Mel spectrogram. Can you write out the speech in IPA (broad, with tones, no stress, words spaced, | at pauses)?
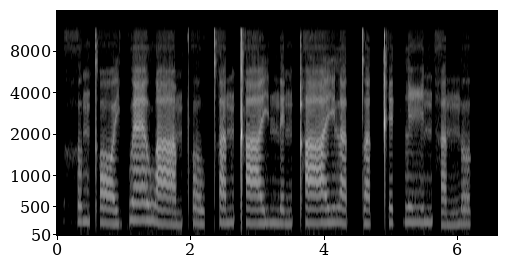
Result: hʊ˧ŋt̪ʰɔː˨˩jkʷɛː˥ waː˨˩mpʰo˨˩wt̪ʰɐ˨˧nkʰaː˨˧j n̪ɪ˨ŋ pʰaː˨˧jlɐ˨t̚t̪ɐ˨t̚ kʰɪ˧k̚liː˧n hɐ˨n n̪ʊ˧k̚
